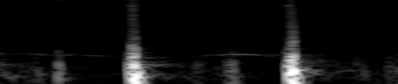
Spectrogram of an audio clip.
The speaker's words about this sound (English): Someone described the heartbeat as a muffled drum beating a funeral march to a grave.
